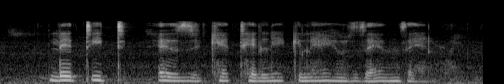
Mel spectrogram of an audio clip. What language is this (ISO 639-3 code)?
xho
